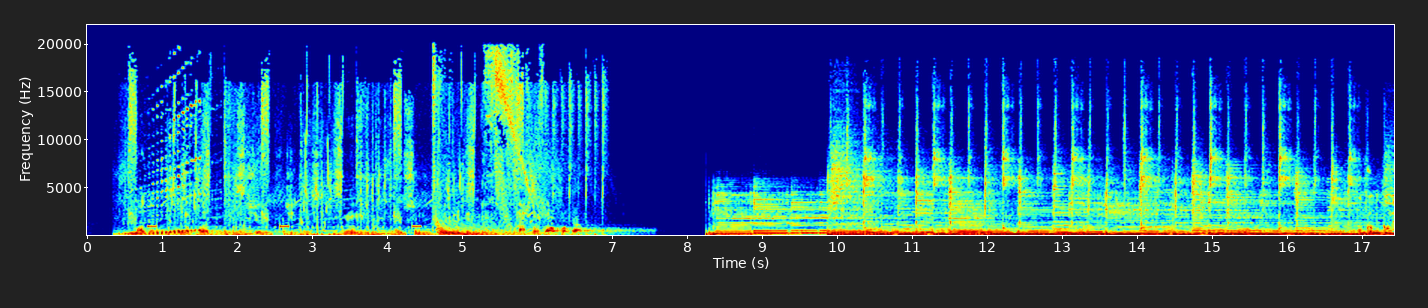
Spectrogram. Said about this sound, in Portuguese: nós voltamos logo após a nossa vinheta.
